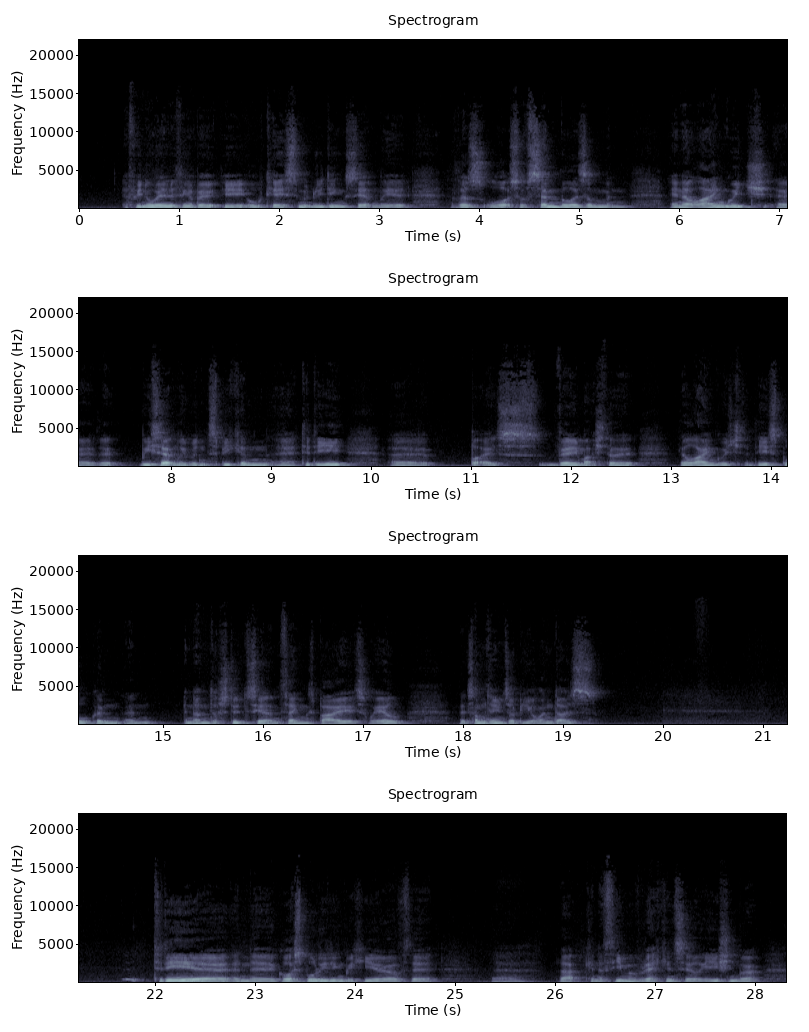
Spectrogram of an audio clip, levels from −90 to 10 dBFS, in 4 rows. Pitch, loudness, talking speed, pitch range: 90 Hz, -35 LUFS, 150 wpm, 85-95 Hz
